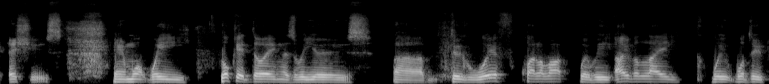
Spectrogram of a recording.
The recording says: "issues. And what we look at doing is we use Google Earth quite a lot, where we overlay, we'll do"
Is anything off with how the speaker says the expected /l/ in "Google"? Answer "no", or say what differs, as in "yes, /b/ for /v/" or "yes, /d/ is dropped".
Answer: yes, /w/ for /l/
